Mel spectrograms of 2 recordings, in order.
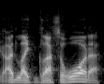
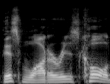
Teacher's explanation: I just said the r because the next word was is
